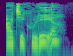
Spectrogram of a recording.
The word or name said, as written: artikulere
